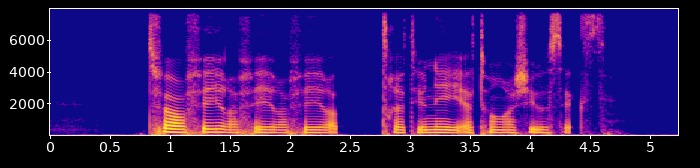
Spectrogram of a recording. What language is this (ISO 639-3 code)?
swe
